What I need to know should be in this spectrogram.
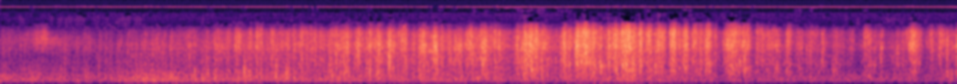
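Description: Several horses gallop on a dirt track, their hooves pounding.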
